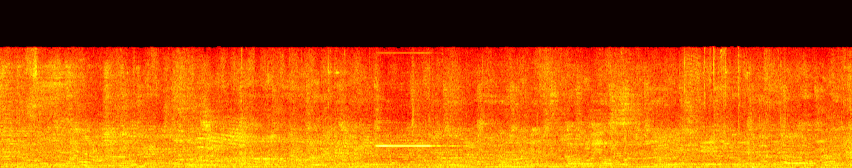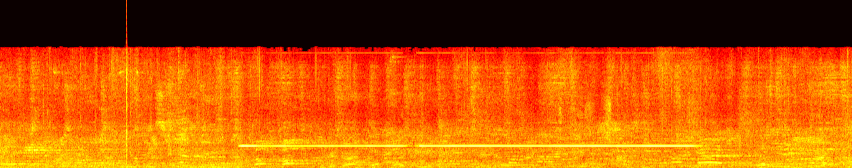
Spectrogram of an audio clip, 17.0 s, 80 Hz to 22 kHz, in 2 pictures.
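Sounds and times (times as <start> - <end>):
crowd chatter: 0.0 - 17.0
high electronic buzzer tone: 10.9 - 15.6.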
